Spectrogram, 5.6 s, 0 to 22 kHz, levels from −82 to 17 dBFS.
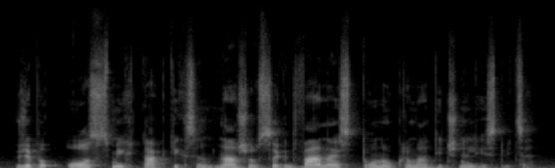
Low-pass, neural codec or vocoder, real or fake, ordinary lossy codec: none; none; real; none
